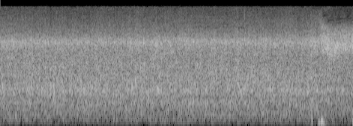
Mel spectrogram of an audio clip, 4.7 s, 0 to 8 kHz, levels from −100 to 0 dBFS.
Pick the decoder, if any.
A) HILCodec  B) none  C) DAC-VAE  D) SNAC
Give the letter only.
B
